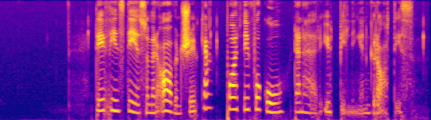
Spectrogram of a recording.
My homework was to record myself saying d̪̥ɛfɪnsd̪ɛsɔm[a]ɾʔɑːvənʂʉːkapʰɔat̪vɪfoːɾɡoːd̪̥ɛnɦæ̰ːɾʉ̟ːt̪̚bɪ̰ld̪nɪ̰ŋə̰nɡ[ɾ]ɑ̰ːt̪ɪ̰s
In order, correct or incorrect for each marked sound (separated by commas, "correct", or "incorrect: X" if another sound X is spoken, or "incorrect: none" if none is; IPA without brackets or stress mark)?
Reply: incorrect: æ, correct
